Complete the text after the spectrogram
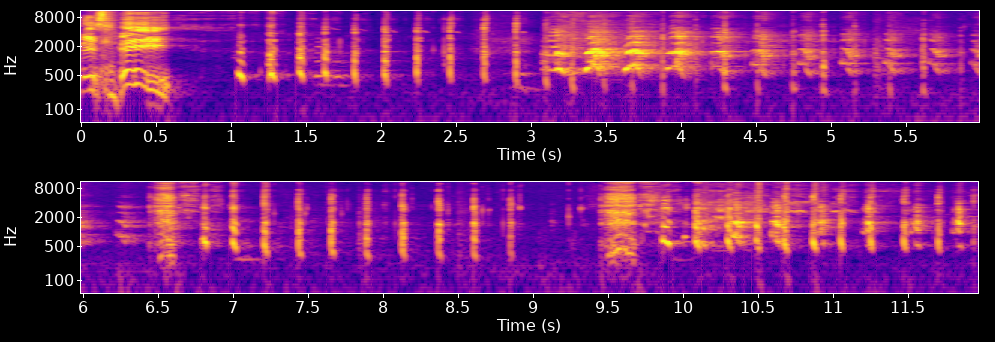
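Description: Two men laugh loudly and helplessly close to microphones.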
